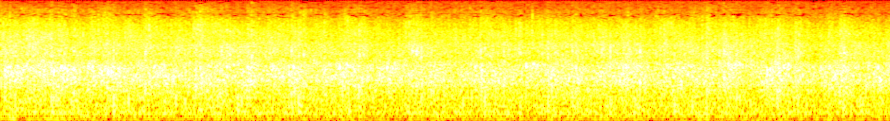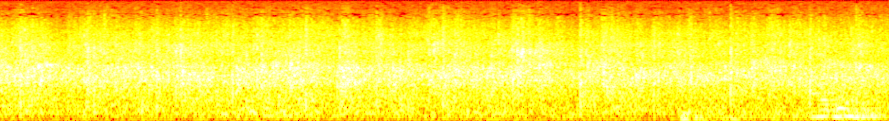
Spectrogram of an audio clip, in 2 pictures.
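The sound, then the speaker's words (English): A crowd applauds steadily for a band, a dense, even wash of clapping that holds at a consistent loud level for the full stretch without pause. “I would just endorse that sentiment about the band and call for just one more round of applause for a very fine band.”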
